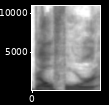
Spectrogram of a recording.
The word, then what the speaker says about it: Belfort: jordan belfort he's jewish there's no silent t he's not from france like a french name so he calls him jordan belfor i knew he was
